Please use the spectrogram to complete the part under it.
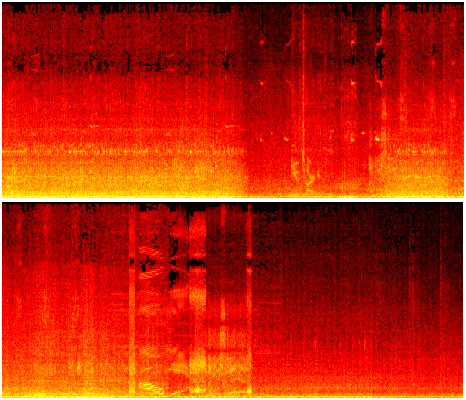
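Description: Tank engines rumble and clatter steadily.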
